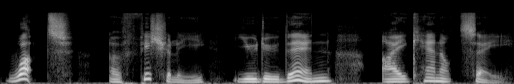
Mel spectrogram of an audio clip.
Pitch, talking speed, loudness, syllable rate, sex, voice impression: 135 Hz, 70 wpm, -19 LUFS, 4.2 syllables/s, male, masculine, middle-aged, slightly thick, tensed, powerful, slightly bright, clear, halting, cool, intellectual, mature, friendly, reassuring, wild, lively, intense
